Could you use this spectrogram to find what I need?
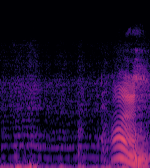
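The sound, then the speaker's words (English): A faint, steady buzzing hum gives way to a louder, high-pitched drilling whine whose pitch swoops up and down, like a dentist's drill, over a low background rumble. “It's drilling of some sort.”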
